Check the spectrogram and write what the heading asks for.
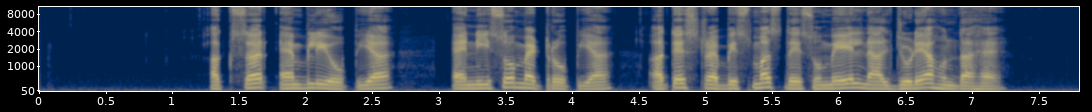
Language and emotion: Punjabi, neutral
